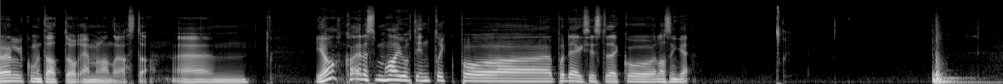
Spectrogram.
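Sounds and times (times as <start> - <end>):
speech: 0.0 - 7.1
mobile phone slammed onto table: 9.3 - 9.9.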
